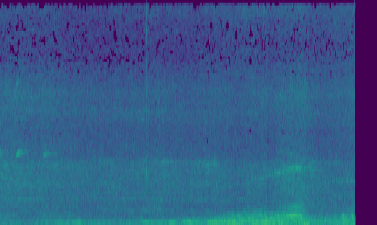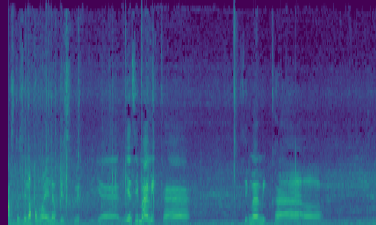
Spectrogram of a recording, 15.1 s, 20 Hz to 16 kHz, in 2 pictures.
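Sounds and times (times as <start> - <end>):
vehicle engine humming and revving: 0.0 - 7.1, 7.7 - 15.0.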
